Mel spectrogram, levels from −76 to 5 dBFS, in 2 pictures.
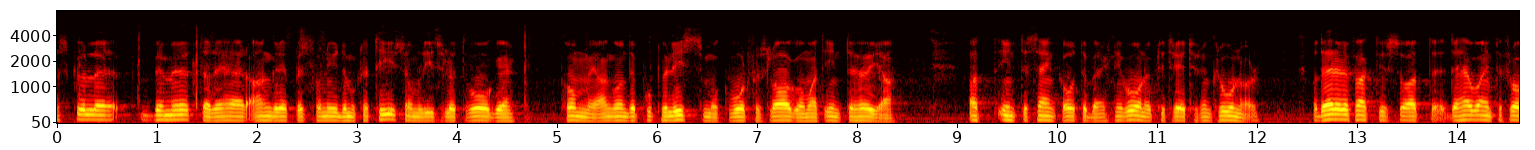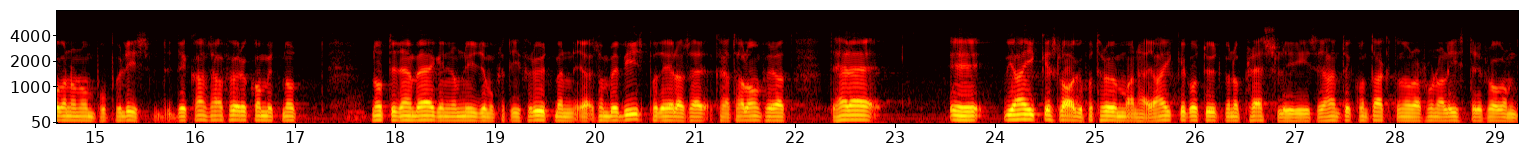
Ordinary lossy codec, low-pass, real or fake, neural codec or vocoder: none; 7.2 kHz; real; none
